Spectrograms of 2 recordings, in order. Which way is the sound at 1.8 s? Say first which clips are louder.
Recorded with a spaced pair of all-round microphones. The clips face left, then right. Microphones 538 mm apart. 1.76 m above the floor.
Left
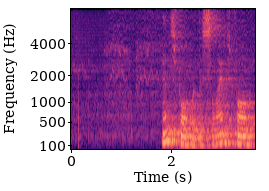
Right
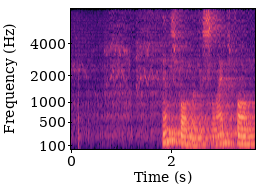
Left 1 dB; 35° left (ahead or behind).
